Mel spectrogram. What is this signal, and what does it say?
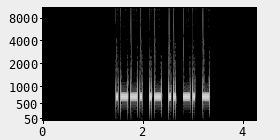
Morse code, heard as a keyed tone, about 25 wpm, 700 Hz. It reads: PAINT
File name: practice / 25wpm / Easy Words with Hints - 25wpm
